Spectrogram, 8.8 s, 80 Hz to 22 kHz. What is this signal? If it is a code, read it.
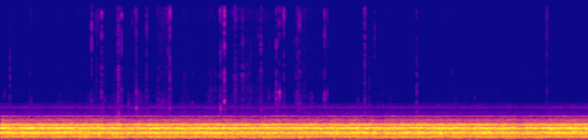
Morse code, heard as a keyed tone, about 10 wpm, 490 Hz, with heavy radio static and the noise inside a lift. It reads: TNX FER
